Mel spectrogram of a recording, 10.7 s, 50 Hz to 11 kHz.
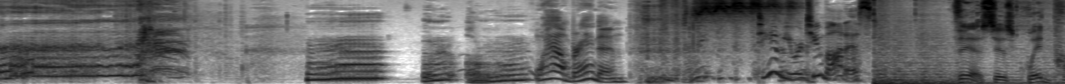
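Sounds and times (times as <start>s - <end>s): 
person imitating a Wookiee growl: 0.0s - 1.9s, 3.0s - 5.5s
speech: 1.4s - 1.6s, 5.8s - 10.6s.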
